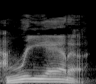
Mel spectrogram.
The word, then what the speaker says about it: Rihanna: I'm saying it correctly right now. – Yeah. – Rihanna. – Mm-hmm. – That's how Rihanna has said that that's how her name is supposed to be pronounced.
